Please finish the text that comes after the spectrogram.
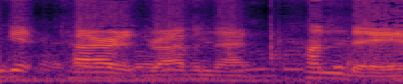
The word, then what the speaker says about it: Hyundai: tired of driving that hyundai it rhymes with sunday around transition so i was thinking of selling the hyundai oop unzoom i'm thinking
